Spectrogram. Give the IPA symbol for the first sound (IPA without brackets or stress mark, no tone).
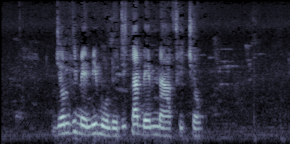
d͡ʒ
